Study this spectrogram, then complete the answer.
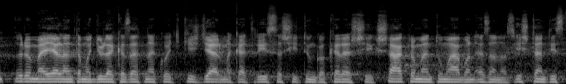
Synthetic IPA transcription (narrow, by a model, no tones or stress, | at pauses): øɾø̞mːɛjɛlɛnt̪ɛmɒɟylɛkɛzɛt̪nɛkho̞ckiʒɟɛrmɛkɛt̪reːsɛʃiːt̪yŋkɒkɛɾɛʃːeːkʃaːkrɒmɛnt̪umaːbɒnɛzɛnɒziʃt̪ɛnt̪is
